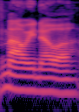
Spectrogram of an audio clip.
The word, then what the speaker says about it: Mauigoa: It is Maui Noah. All right. Francis Maui Noah is how you pronounce this gentleman's name.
